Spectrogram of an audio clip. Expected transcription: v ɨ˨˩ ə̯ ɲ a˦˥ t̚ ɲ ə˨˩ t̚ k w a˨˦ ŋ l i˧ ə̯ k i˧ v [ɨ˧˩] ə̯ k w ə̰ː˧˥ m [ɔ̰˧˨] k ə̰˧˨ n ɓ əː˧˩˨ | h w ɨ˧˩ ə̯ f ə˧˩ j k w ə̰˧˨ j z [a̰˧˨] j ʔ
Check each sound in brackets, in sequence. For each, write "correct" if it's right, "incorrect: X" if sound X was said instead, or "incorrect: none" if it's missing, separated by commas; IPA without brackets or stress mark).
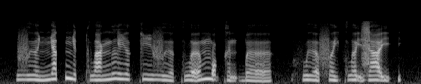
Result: correct, correct, correct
